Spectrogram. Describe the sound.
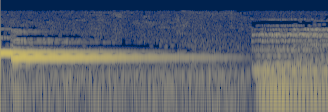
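A household doorbell chimes loudly and alone. A long ringing tone slowly fades, then a second chime tone sounds near the end.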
